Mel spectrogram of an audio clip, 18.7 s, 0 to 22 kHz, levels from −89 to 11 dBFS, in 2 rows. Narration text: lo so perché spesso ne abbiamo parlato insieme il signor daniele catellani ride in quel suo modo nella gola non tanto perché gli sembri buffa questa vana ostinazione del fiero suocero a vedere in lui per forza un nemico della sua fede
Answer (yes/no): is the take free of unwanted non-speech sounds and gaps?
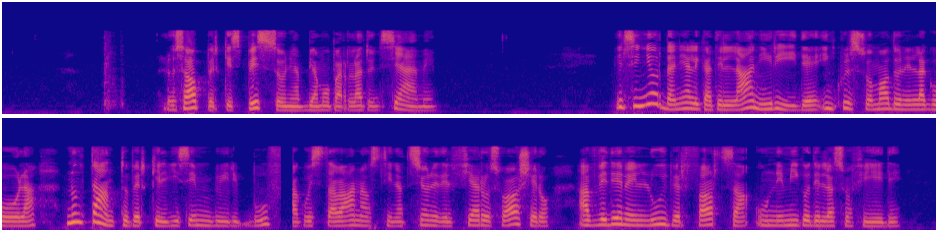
no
